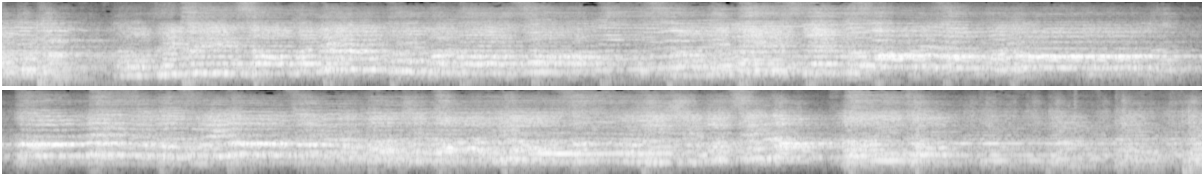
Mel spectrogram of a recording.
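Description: A large mass choir of children and adults singing together with instrumental backing.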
